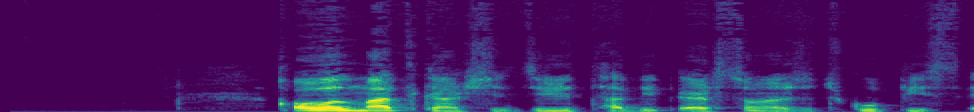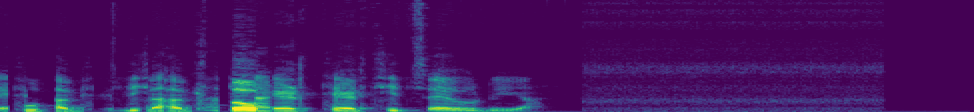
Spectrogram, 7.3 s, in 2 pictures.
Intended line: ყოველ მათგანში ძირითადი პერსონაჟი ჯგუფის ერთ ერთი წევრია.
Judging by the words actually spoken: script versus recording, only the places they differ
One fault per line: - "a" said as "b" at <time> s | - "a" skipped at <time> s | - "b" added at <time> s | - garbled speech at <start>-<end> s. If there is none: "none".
- garbled speech at 3.7-4.7 s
